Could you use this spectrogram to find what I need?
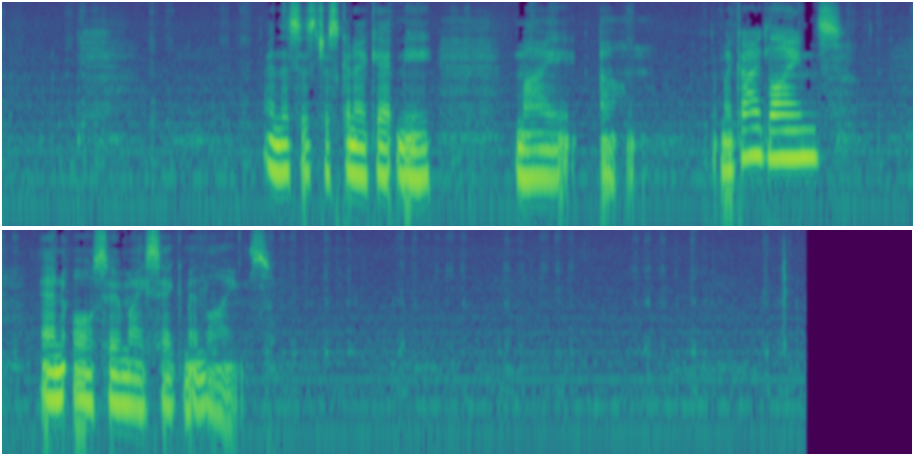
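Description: A stylus scratches lightly across paper.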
